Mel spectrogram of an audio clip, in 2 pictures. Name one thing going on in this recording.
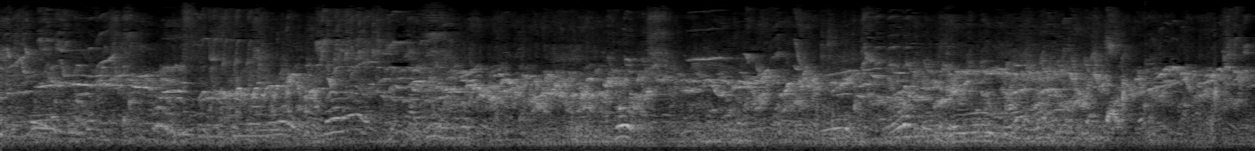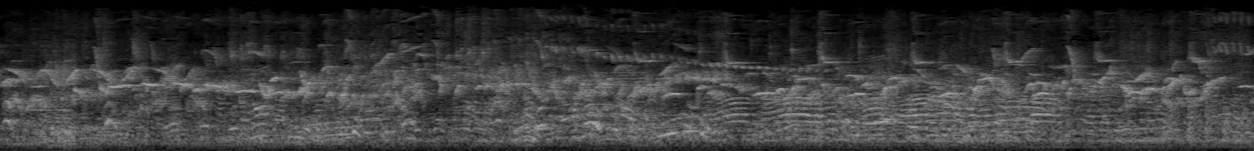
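A songbird sings loud, varied, warbling phrases close by.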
